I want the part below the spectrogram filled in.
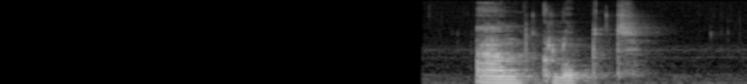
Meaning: second/third-person singular dependent-clause present indicative of aankloppen
- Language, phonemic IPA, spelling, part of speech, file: Dutch, /ˈaŋklɔpt/, aanklopt, verb, Nl-aanklopt.ogg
